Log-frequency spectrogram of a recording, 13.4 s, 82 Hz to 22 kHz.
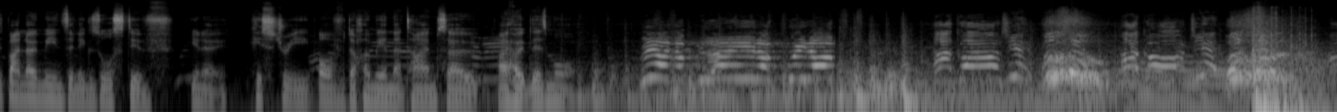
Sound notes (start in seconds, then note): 9.3 as characters, non-English language spoken; 11.9 as characters, non-English language spoken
